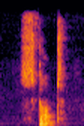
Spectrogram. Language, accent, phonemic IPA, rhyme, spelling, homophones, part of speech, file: English, Southern England, /skɒt/, -ɒt, Scott, scot / Scot, proper noun / noun / interjection, LL-Q1860 (eng)-Scott.wav
- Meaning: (proper noun) 1. An English ethnic surname transferred from the nickname for someone with Scottish ancestry 2. A male given name transferred from the surname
